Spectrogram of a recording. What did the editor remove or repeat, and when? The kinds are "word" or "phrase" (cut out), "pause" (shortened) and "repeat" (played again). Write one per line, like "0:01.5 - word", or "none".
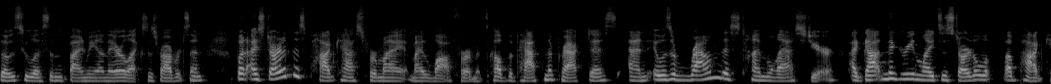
0:08.4 - pause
